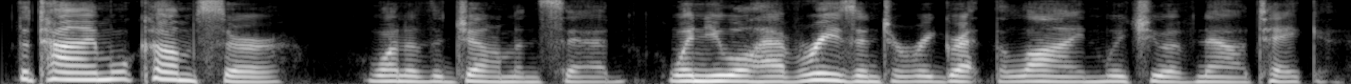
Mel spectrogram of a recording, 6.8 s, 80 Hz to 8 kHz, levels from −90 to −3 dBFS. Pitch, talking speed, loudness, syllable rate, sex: 190 Hz, 215 wpm, -18 LUFS, 5.1 syllables/s, female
